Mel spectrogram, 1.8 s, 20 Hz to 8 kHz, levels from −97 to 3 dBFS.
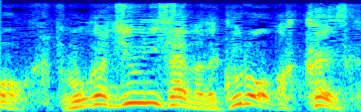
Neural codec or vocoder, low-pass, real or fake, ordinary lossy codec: none; 7.2 kHz; real; none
